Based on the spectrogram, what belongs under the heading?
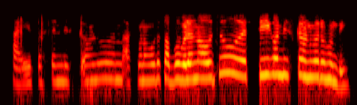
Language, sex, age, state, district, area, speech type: Odia, female, 18-30, Odisha, Nayagarh, rural, conversation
